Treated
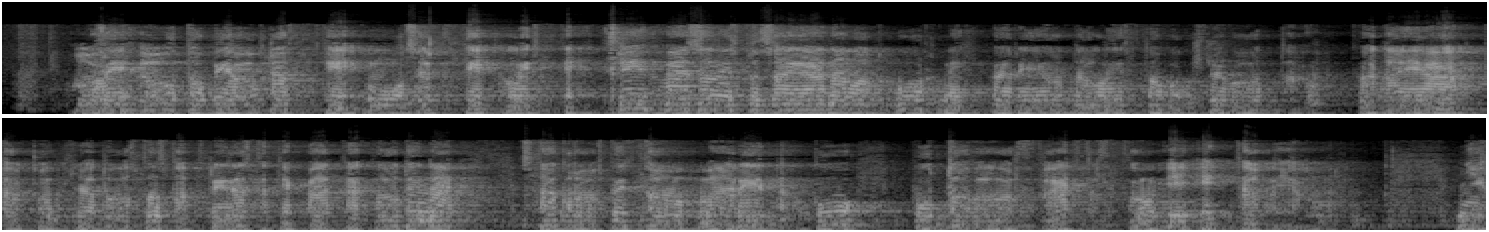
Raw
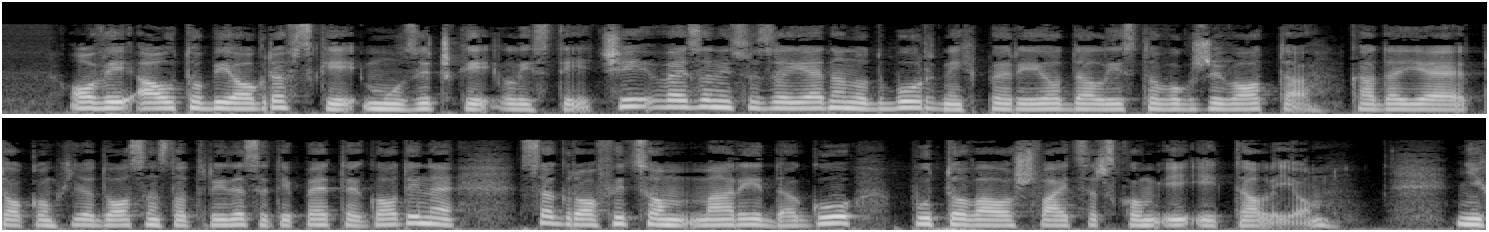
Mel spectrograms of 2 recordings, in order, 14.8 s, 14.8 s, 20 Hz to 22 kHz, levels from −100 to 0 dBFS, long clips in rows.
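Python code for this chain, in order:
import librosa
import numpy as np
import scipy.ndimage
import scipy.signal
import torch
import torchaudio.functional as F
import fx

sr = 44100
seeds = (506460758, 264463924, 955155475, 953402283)

y = fx.level_steps(x, sr, step_db=13)
y = fx.peak_eq(y, sr, hz=3900.0, db=-12.0, octaves=2.9, at=(4.39, 6.83), fade=0.02)
y = fx.over_compress(y, sr, threshold_db=-26.0, ratio=-1.0)
y = fx.spec_gate(y, sr, threshold_db=-20, keep='weak')
y = fx.tube_stage(y, sr, drive_db=26.0, bias=0.2)
y = y + 0.8 * np.pad(y, (int(7.0 * sr / 1000.0), 0))[:len(y)]
y = fx.rev_plate(y, sr, seeds[0], rt60_s=1.1, hf_ratio=0.95, predelay_ms=0, drr_db=7.5)
y = y * 10.0 ** (4.5 / 20.0)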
